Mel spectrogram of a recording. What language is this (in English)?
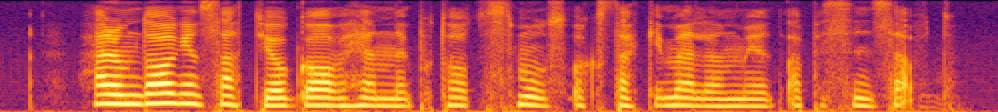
Swedish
